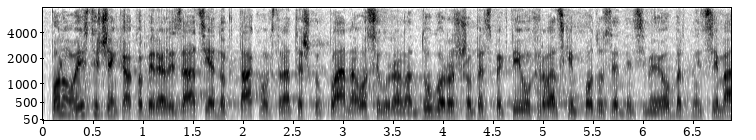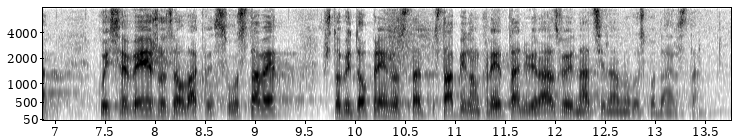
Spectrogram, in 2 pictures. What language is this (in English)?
Croatian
